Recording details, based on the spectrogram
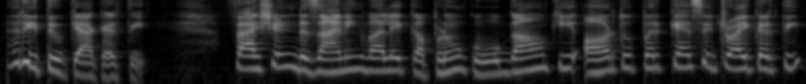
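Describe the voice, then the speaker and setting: A woman narrates a cartoon tale. Her voice is fairly high. The delivery is scripted storytelling, addressed to listeners of a bedtime story. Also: unhurried, a bit bright.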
